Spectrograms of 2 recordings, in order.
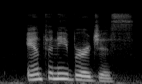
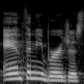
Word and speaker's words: Anthony Burgess: language that Anthony Briggs Bess Okay, how to pronounce because like I keep Okay, Anthony Burgess. Okay, Anthony Burgess, thank you so much for this.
